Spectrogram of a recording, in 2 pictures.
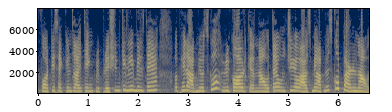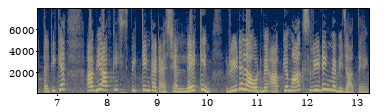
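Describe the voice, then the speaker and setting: A woman with a very high-pitched voice teaches in a casual, chatty way. She keeps checking in with her viewers and asks herself questions before answering them. She slips English terms into her explanations. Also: sharp tone. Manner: explains with many rhetorical questions and check-ins; mixes English terms into Urdu speech. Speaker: English test tutor.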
